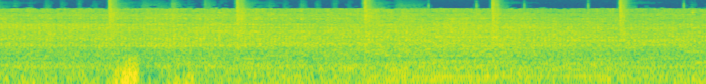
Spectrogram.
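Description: Motor vehicle engine idling with a steady low hum, and one low thump about a second in.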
